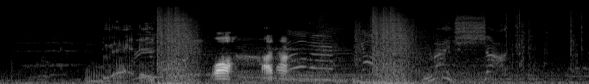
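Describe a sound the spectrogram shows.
Rapid gunfire rings out in bursts.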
